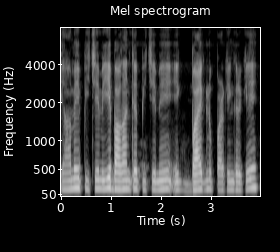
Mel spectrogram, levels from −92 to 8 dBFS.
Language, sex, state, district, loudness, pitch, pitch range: Hindi, male, Arunachal Pradesh, Lower Dibang Valley, -21 LUFS, 145 Hz, 140-155 Hz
